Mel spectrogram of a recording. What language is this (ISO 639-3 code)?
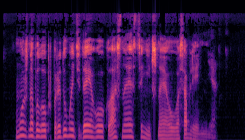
bel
